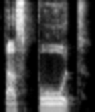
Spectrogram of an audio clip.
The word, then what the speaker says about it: Das Boot: I know it's spelled identically to the English word, but the correct pronunciation is das Boot.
